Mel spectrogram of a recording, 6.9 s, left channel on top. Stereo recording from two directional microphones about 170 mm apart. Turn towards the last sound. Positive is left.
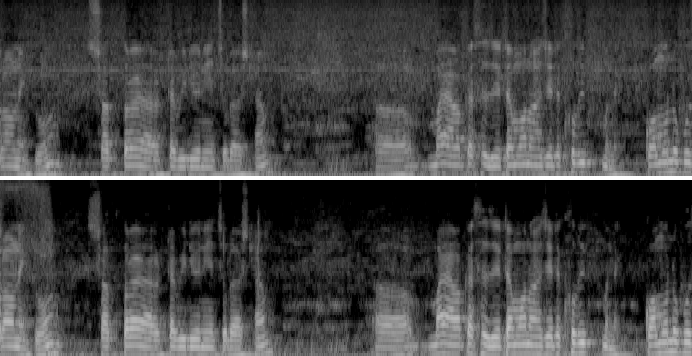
turn(degrees=-10)  # may be behind; listen again after turning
